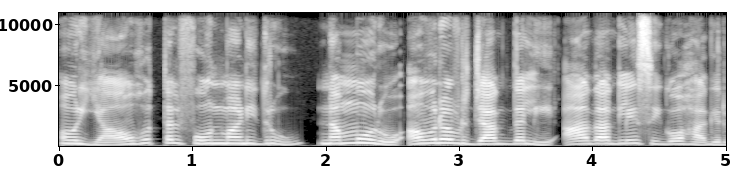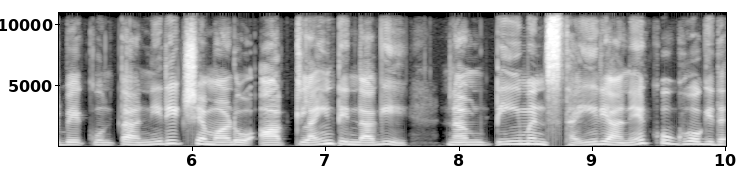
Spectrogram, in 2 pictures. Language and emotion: Kannada, sad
